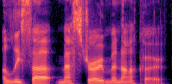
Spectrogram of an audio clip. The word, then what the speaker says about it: Mastromonaco: And it's by the former White House Deputy Chief of Staff, Alyssa Mastromonaco. I did say that right.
